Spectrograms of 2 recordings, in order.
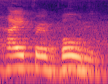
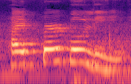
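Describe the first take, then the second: First: The word ends like 'bowl', final syllable dropped. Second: The word ends with a pronounced 'lee' syllable. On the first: The speaker calls it wrong. "Mali po yun. That's wrong, wrong, and wrong" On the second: The speaker calls it right. "Hyperbole is the correct pronunciation"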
